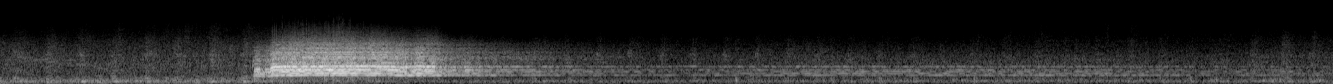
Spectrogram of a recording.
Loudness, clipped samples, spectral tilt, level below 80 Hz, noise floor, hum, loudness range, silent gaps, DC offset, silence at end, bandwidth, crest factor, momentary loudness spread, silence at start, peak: -13 LUFS; under 0.1%; -6 dB/octave; -56 dBFS; -42 dBFS; none; 25 LU; none; under 0.1%; 2.45 s; 8.2 kHz; 20 dB; 29 LU; 0.15 s; 0 dBFS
